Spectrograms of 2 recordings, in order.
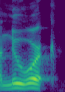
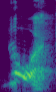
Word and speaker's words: Newark: is one of the newark uh new work not new york newark new jersey pop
